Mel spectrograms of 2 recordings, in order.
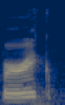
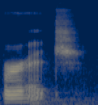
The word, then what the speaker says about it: Burrich: And I think that like the UK pronounces it Burrick and the US pronounces it Burrich.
